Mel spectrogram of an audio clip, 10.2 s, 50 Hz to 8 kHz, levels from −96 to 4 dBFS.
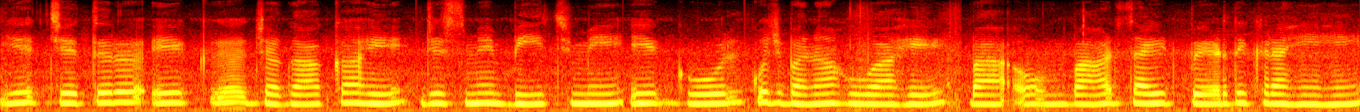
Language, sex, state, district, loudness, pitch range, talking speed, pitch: Hindi, female, Bihar, Madhepura, -17 LUFS, 205-220 Hz, 135 wpm, 210 Hz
